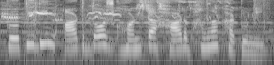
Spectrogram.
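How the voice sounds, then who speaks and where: A woman narrating a moral cartoon story in a solemn, measured way. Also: fairly high pitch, expressive, music in the background.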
